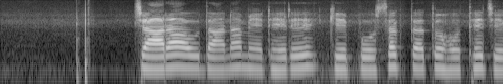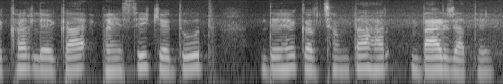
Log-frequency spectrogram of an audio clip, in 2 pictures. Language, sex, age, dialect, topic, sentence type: Chhattisgarhi, male, 18-24, Northern/Bhandar, agriculture, statement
